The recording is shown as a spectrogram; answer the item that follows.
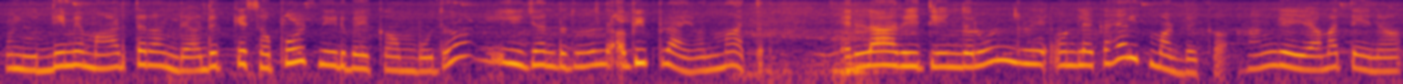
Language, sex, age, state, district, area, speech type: Kannada, female, 18-30, Karnataka, Uttara Kannada, rural, spontaneous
